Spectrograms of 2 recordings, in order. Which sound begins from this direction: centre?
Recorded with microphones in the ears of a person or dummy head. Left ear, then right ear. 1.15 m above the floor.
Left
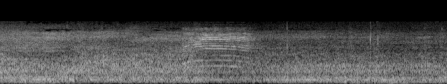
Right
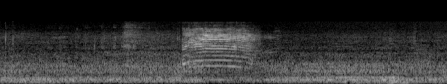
A cat meowing, at 1.8 s.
